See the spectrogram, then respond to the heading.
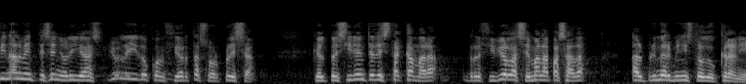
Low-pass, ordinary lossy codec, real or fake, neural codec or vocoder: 7.2 kHz; none; real; none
